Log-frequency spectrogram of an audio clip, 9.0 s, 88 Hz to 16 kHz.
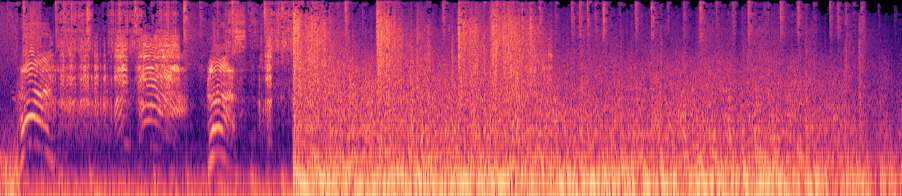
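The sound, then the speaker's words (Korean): A brief voice, then a sudden loud demolition blast about three seconds in that turns into a heavy, continuous roaring rumble of debris lasting to the end, as North Korea blows up tunnels 2, 3 and 4 and related buildings at the Punggye-ri nuclear test site on May 24. “네, 지난 5월 24일 북한이 풍계리 핵실험장을 폭발했습니다.”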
